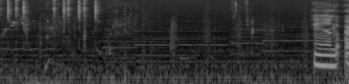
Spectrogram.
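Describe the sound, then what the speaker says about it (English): Soft clicks and light splashing as crops are watered in the Fields of Mistria farming game, with a bright chime near the end and a speaking voice over it. "Just gonna water these bad boys."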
